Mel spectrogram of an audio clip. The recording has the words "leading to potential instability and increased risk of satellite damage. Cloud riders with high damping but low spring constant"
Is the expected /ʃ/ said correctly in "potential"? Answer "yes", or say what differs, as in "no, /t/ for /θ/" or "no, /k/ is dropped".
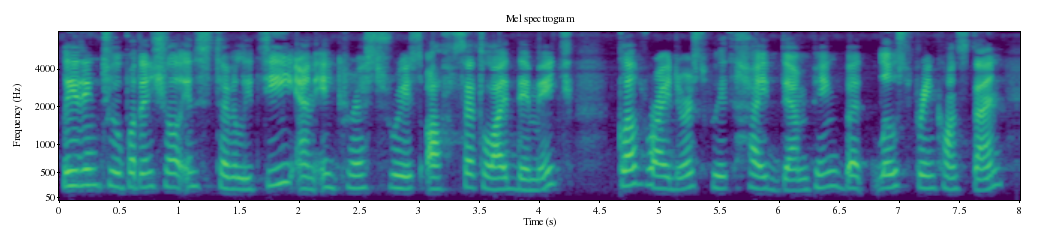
yes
